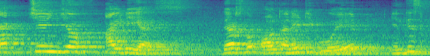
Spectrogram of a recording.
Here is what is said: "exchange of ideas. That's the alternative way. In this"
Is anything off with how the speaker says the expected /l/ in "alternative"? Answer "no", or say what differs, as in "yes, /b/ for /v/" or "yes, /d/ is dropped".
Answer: no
